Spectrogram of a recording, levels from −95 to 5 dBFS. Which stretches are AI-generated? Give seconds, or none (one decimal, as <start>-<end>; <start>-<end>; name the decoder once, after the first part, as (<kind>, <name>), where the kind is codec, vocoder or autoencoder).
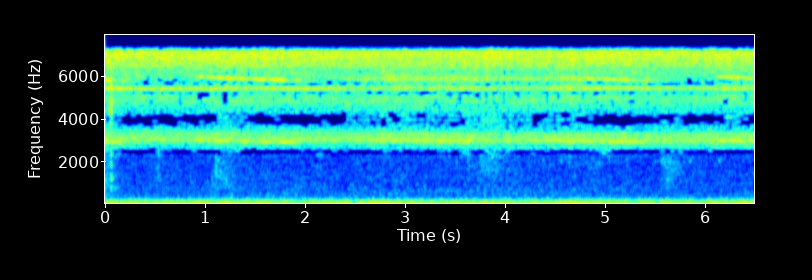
2.4-4.8 (vocoder, WaveNeXt)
